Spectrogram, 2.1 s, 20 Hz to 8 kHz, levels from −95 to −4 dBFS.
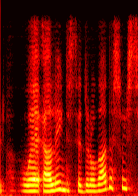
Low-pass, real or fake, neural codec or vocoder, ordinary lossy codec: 7.2 kHz; fake; codec, 16 kHz, about 1 kbps, DyCAST, with the encoder's durations; none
